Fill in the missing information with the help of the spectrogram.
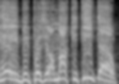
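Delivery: mock street-tough menace; aggressive threat. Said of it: "the aggressive one was me and Big Pussy".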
